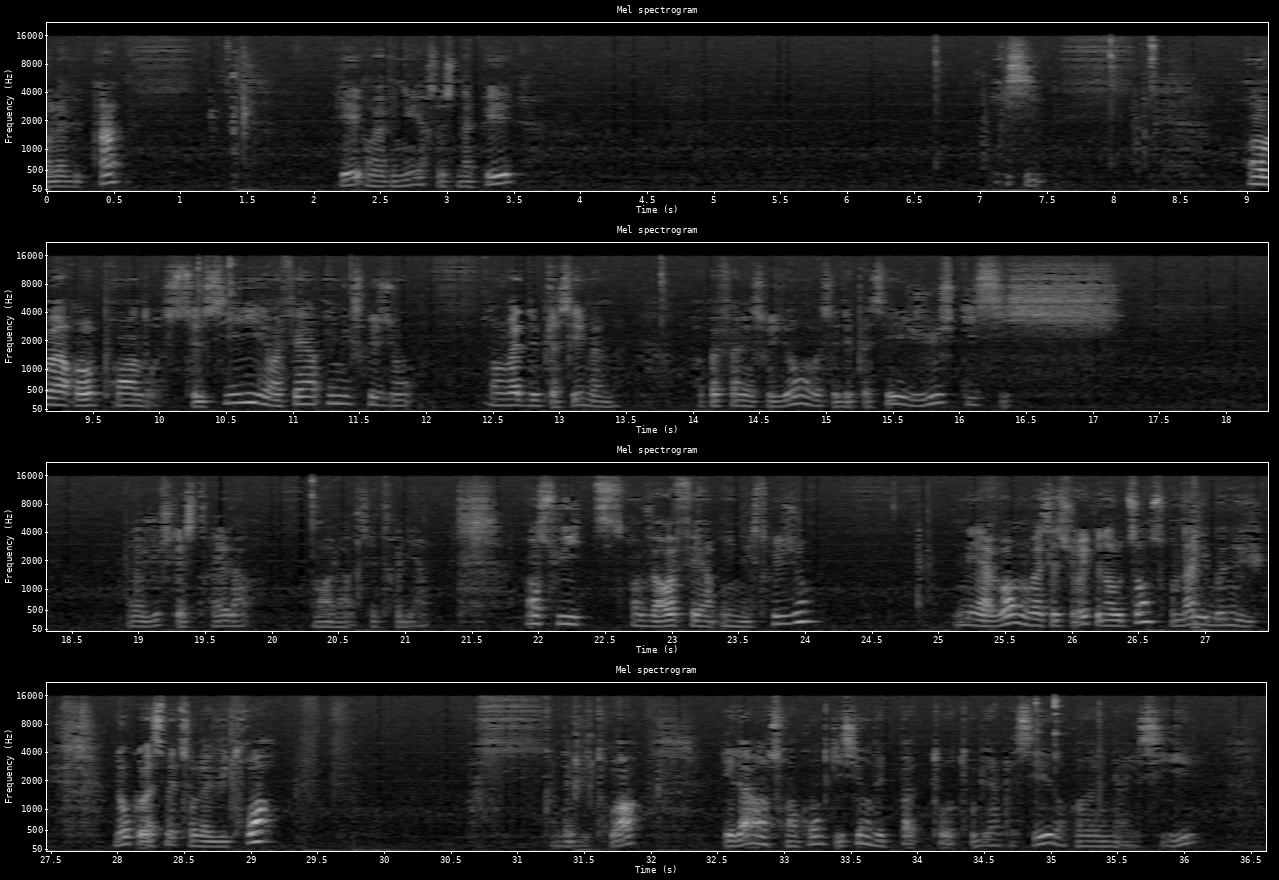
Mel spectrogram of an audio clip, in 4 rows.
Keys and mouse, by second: 1.5 KP_1, 8.0-10.3 drag, 10.3-12.2 right drag, 28.9 KP_3, 34.9-36.6 drag.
